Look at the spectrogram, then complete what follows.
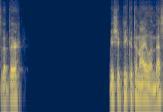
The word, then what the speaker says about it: Michipicoten: Anderson before changing to a southeasterly course towards Michipicoten Island. Hope that's how you guys pronounce it up there. Michipicoten Island.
